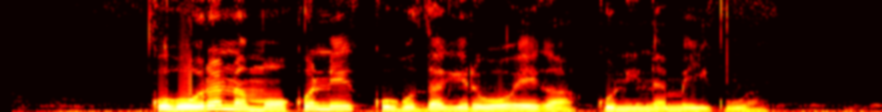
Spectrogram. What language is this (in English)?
Kikuyu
